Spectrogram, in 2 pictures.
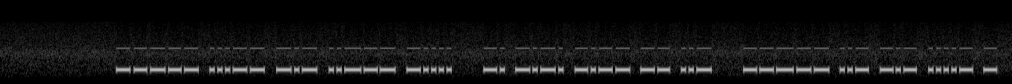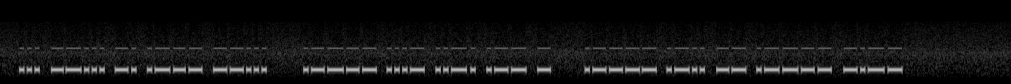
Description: Morse code, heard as a keyed tone, hand-sent with a bug key, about 31 wpm, 690 Hz. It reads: 03K26 NCYMU 0UK4T S7NJ7 1VFWT 1LM1Y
